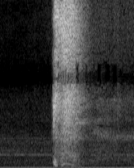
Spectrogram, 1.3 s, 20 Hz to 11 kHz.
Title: 7/16 - end of a sinus infection: congested, sick-y sneezes pt. 1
